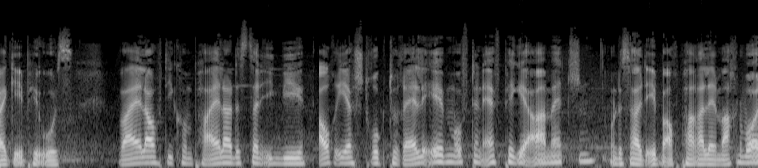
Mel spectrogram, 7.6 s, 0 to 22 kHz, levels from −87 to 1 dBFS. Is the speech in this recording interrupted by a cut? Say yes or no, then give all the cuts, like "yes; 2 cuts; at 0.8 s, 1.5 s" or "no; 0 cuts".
yes; 1 cut; at 3.1 s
